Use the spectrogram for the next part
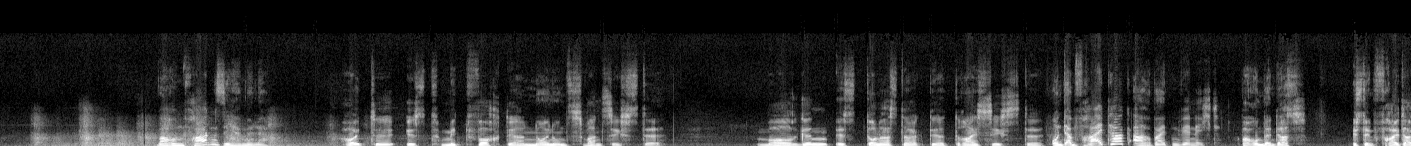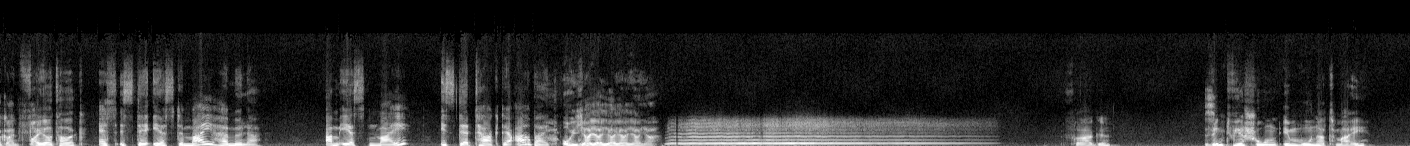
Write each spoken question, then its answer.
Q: Sind wir schon im Monat Mai?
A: Nein, wir sind noch nicht im Monat Mai.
